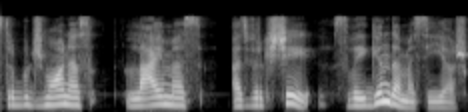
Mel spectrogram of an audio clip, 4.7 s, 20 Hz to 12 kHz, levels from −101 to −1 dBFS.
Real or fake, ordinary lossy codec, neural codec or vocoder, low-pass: real; MP3, 96 kbps; none; 7.2 kHz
